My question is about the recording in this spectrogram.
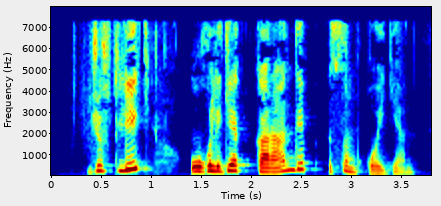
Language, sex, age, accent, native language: Uzbek, female, 25-34, Qashqadaryo, Uzbek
